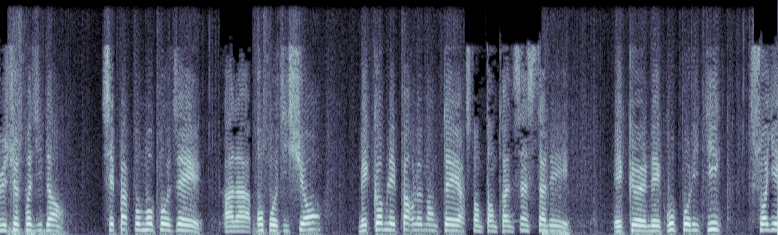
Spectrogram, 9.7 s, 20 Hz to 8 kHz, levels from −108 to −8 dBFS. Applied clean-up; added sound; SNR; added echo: neural mask model RNNoise.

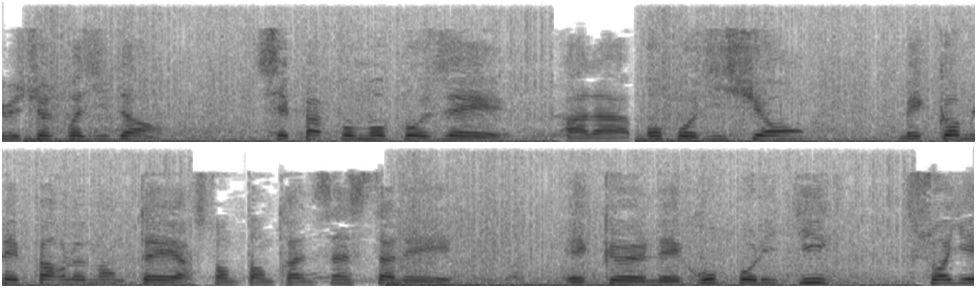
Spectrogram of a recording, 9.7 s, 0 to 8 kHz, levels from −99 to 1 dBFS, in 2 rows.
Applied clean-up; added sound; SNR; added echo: none; Explosion; 7 dB; none.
